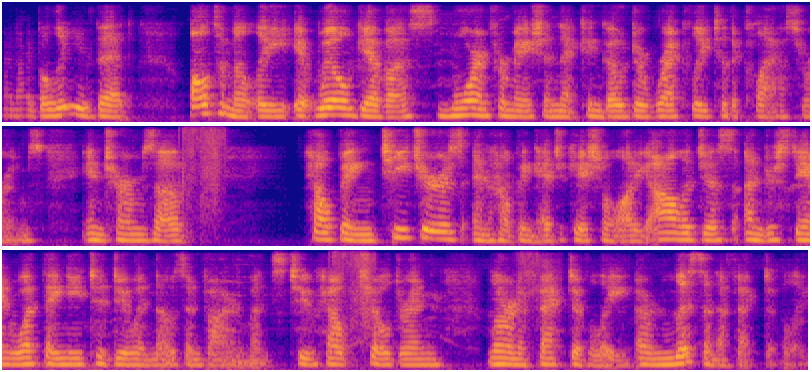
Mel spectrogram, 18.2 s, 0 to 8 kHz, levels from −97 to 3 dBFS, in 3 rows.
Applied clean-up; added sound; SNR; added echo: neural mask model DeepFilterNet 3.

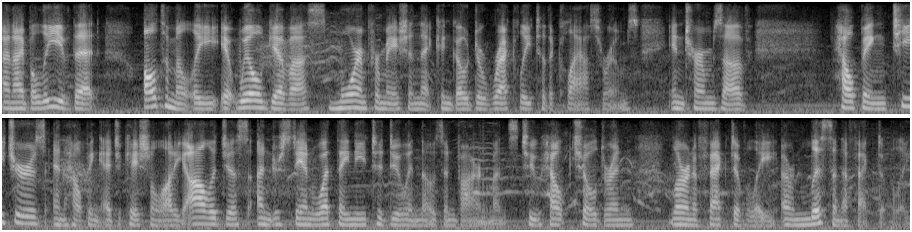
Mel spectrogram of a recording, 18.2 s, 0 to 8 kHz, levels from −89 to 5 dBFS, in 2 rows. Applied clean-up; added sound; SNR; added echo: none; none; none; none.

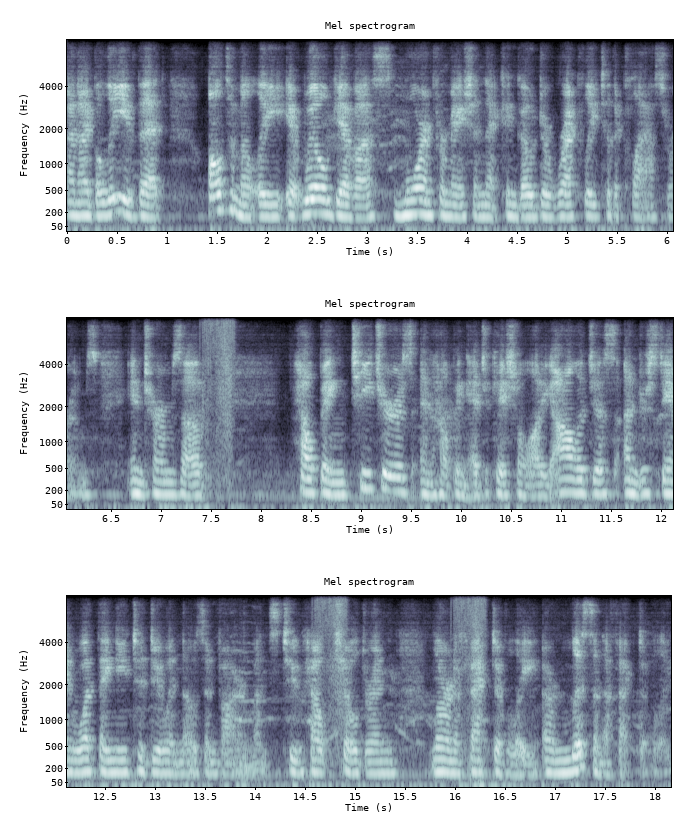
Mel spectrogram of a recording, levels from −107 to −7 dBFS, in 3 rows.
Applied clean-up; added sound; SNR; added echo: neural separator model SepFormer DNS4.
